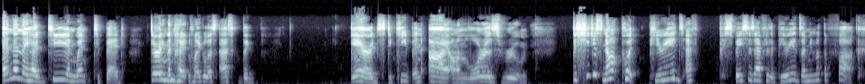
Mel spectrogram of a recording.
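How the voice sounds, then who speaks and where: A woman's voice: on the high side, a little slow, pushed and bright. A woman reading a story aloud mockingly, with theatrical delivery and exasperated asides. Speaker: reader mocking an amateur story.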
